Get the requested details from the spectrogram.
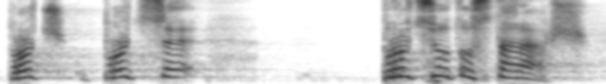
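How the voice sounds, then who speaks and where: A man's voice: very high voice, bright, forceful tone, in a large hall, pitched above the performer's own voice, full character voice. A preacher voicing a whiny, aggrieved man who complains about being disturbed, protesting again and again. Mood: whiny indignant.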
